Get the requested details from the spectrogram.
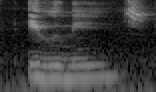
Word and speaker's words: Illumise: Illumise.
